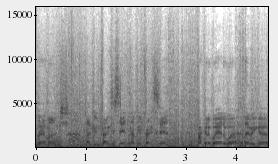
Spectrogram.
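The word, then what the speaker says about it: Whakarewarewa: After luging, we went to a place called Whakatawerta, which is Thank you very much. I've been practicing. Whakadawedawa, there we go. I think I pronounced it wrong the first time. It's Whakadawedawa, that's what it is.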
